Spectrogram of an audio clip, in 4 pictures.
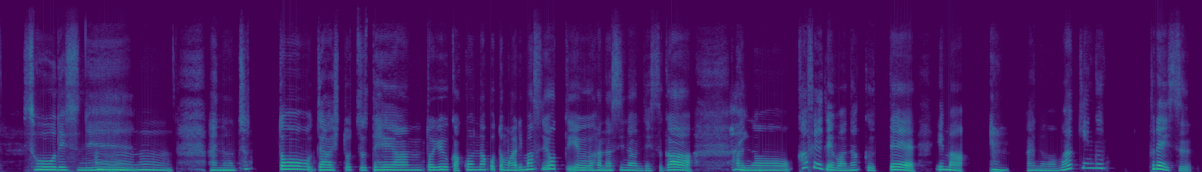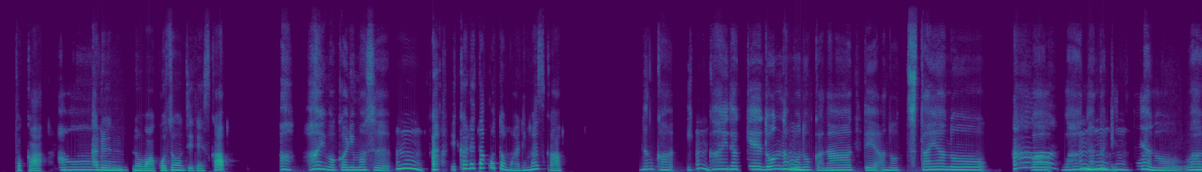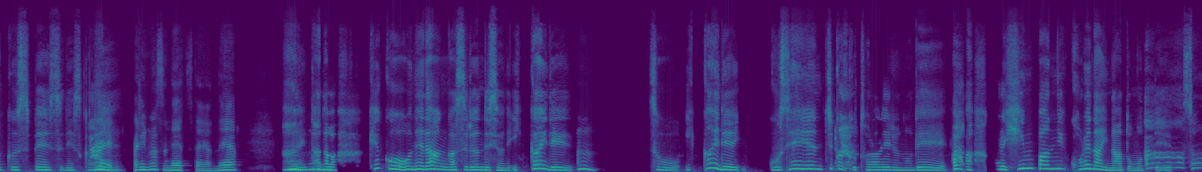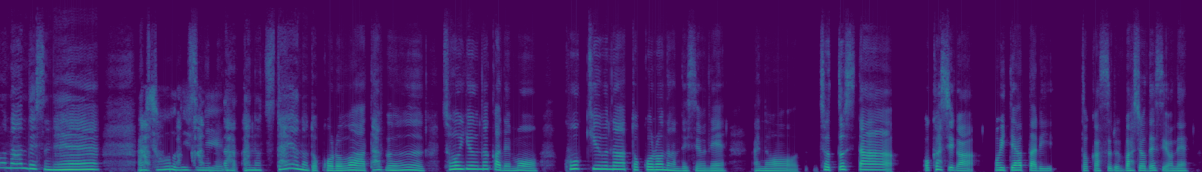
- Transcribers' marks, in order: throat clearing; gasp; surprised: "あ！"
- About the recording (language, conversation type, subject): Japanese, advice, 環境を変えることで創造性をどう刺激できますか？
